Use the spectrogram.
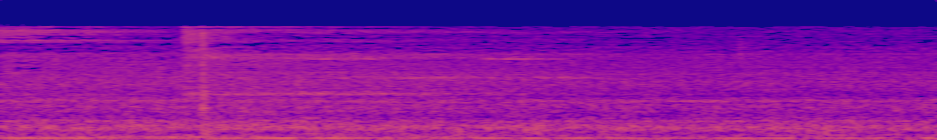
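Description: A train in the video game Train Sim World creeps slowly into a station, a low steady rumble with faint mechanical whine, continuous and even throughout.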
